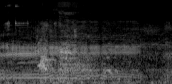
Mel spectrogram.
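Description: Sheep on a farm give a faint, short bleat against a steady background hum, a little distance away, with no talk over it.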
